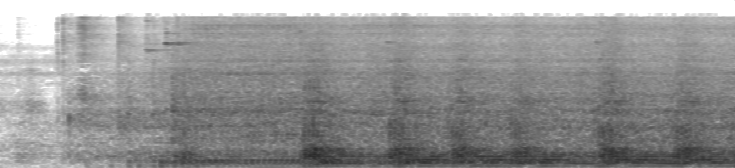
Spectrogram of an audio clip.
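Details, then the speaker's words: Honda Scoopy/Beat ESP scooter that had lost ignition, after replacing the TPS instead of the ECM: it catches after a brief electric-start crank and settles into an even idle with smooth throttle blips. Now runs and revs normally. "sekarang udah normal kembali motor juga bisa digas"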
